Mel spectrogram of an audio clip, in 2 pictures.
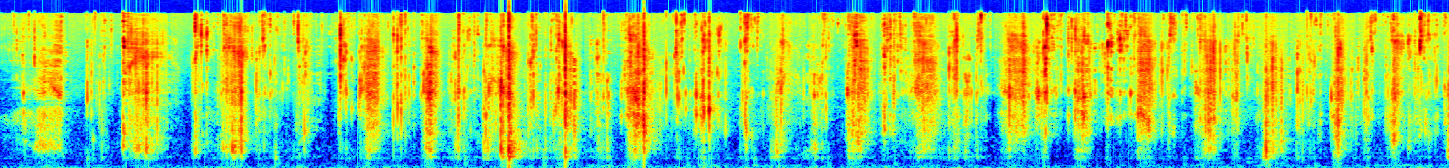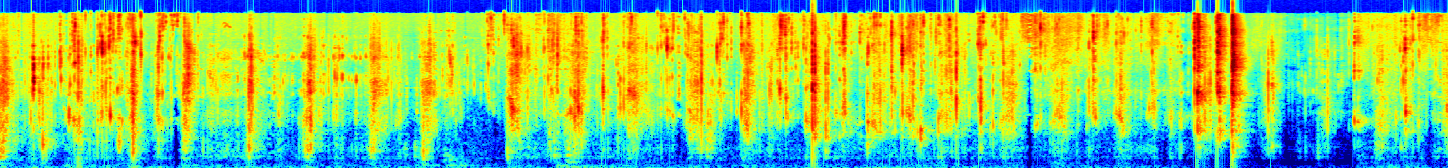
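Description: Close-up chewing of raw chicken gizzard: dense, crunchy mouth clicks and crunches, many a second, with a short pause near the end.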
